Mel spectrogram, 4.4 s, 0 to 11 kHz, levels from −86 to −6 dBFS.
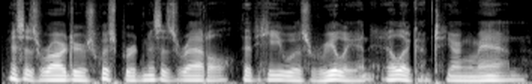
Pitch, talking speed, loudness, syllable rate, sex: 120 Hz, 175 wpm, -17 LUFS, 4.8 syllables/s, male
